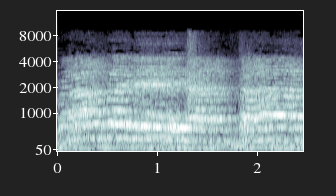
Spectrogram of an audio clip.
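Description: A group of people singing together, several voices on held, sliding notes, with a new phrase starting right at the beginning.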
